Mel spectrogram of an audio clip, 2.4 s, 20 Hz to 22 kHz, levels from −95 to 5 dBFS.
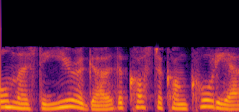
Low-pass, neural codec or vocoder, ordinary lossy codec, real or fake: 7.2 kHz; none; AAC, 16 kbps; real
